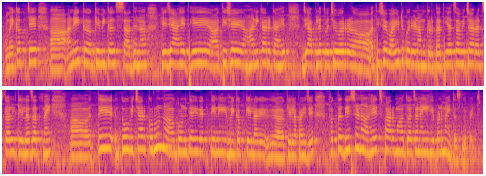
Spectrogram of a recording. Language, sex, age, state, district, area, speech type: Marathi, female, 30-45, Maharashtra, Nanded, urban, spontaneous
